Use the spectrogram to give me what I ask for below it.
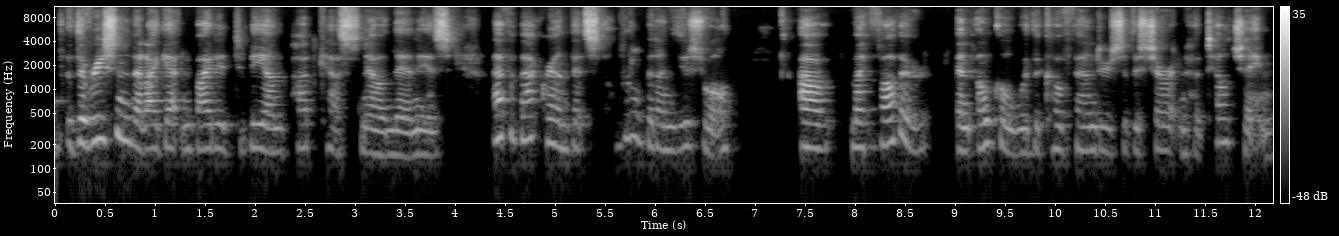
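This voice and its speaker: The speech moves at a moderate pace and sounds somewhat breathy on a very clean recording with a silent background. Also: woman, fairly low pitch for a woman, ordinary pitch variation. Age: 80s+. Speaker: businesswoman and anti-trafficking advocate. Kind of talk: podcast interview. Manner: animated.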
